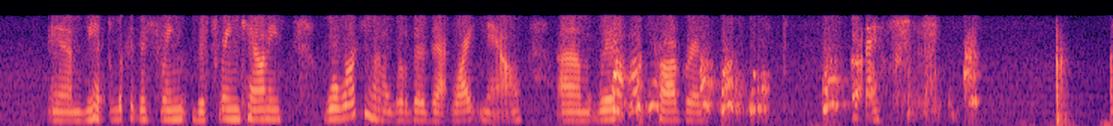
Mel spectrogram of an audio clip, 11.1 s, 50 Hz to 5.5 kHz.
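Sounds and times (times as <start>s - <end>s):
speech: 0.5s - 9.8s
dog barking in short uneven bursts: 6.1s - 8.5s, 9.6s - 9.9s.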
